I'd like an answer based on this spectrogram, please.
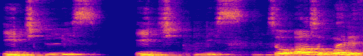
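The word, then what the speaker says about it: اجلس: So you're going to be using kesra to pronounce Hamzatul Wasl, it will become what? Ijlis.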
